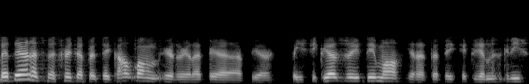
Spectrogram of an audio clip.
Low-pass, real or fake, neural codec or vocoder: 3.6 kHz; fake; codec, 16 kHz, 1 kbps, FunCodec, trained on LibriTTS, 50 frames a second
